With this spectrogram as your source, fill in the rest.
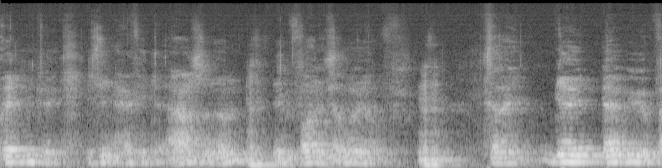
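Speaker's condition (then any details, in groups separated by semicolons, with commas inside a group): Cerebral palsy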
